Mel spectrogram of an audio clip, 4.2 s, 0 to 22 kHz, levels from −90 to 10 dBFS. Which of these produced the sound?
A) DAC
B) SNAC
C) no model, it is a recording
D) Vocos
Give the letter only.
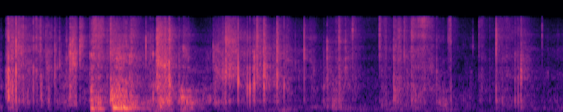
B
